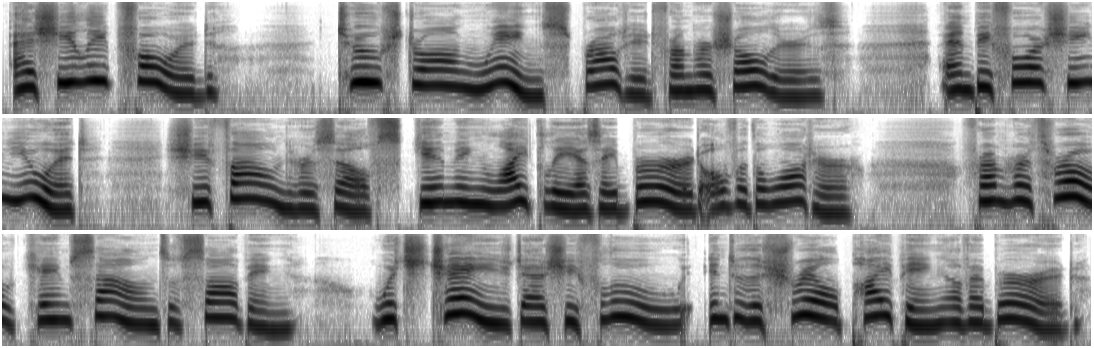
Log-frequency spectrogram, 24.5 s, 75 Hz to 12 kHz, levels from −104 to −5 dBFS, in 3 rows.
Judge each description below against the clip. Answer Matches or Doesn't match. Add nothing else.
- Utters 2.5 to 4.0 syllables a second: Matches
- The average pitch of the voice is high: Matches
